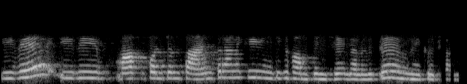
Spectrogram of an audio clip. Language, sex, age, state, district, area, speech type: Telugu, female, 30-45, Andhra Pradesh, East Godavari, rural, conversation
